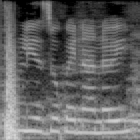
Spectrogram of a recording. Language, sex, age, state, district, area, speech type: Bodo, female, 18-30, Assam, Chirang, rural, spontaneous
